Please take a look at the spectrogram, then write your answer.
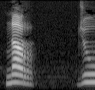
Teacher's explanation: را کو موٹا پڑھیں گے کیونکہ را سے پہلے زبر ہے۔ ونرجو، جو کو ہم اس لیے کھینچ کر پڑھ رہے ہیں کہ واو ساکن ہے، اس سے پہلے پیش ہے، واو ساکن سے پہلے پیش ہو تو حروف مدہ کہلاتا ہے، جو ایک الف کے برابر کھینچ کر پڑھتے ہیں۔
